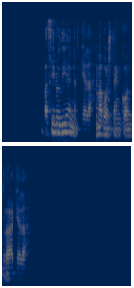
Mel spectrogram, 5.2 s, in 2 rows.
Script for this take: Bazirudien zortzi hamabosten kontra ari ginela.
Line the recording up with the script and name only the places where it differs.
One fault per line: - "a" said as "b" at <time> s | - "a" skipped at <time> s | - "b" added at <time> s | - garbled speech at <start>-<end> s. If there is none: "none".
- "zortzi" said as "ginela" at 1.5 s
- "ari" skipped at 2.8 s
